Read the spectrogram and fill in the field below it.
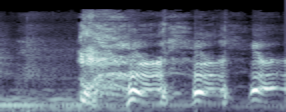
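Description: throat clearing

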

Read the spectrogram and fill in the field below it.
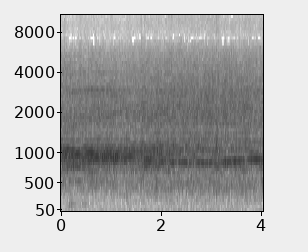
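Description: audience applause

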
